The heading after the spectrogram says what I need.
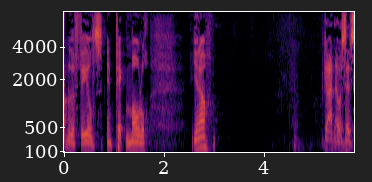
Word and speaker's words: modal: It's pronounced modal.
